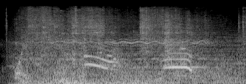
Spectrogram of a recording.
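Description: Ceiling tiles and a metal light fixture crashing and shattering as a man falls through a suspended drop ceiling, with a man's voice over the crash. The crash runs almost the whole time and peaks near the end.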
